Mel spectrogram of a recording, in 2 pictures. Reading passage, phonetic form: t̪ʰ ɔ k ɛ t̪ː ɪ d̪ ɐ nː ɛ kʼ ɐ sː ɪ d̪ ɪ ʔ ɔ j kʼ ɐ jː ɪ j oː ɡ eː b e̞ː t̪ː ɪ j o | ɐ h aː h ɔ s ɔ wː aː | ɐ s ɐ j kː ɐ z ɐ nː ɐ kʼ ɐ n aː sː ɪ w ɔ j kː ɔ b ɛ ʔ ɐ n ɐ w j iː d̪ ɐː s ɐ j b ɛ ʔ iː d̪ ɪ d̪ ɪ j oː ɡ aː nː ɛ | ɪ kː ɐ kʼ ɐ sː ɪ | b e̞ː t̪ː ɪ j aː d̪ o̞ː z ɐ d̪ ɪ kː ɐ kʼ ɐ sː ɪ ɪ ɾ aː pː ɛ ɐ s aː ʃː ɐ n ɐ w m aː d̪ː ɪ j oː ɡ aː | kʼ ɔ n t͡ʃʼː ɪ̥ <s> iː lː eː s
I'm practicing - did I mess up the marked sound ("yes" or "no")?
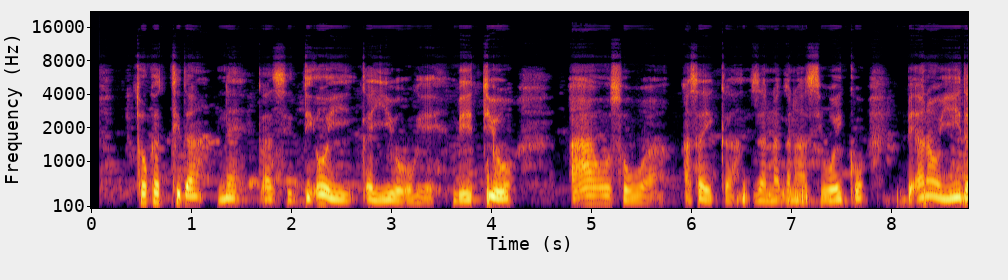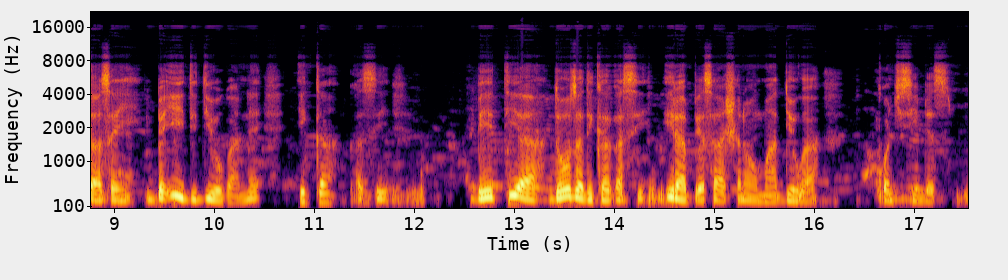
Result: no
